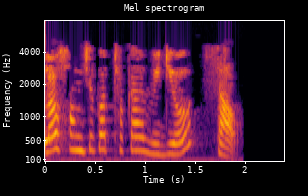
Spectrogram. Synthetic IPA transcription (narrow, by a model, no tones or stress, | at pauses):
lɔɹxɔŋzuɡɔtʰːɔkabidiosa̰ʊ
